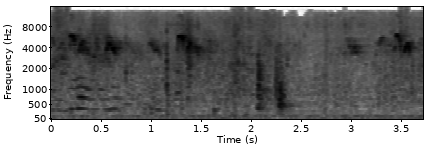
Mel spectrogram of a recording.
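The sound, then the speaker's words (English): Chickens cluck and squawk loudly in a busy flock, with bursts of sharp calls over a steady low background rumble. “Can you get those chickens out of here?”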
